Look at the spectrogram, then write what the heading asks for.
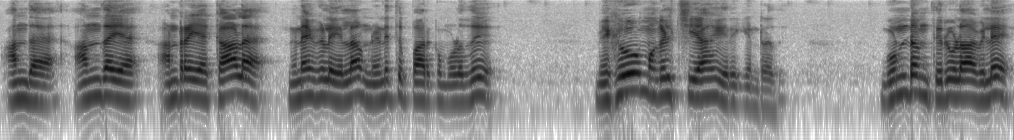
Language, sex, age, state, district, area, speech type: Tamil, male, 45-60, Tamil Nadu, Tiruppur, rural, spontaneous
